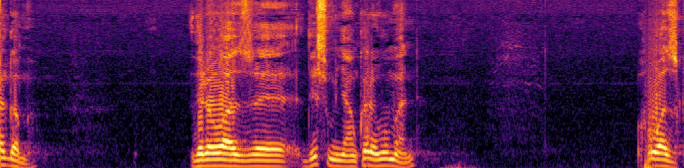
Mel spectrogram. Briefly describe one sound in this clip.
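An elderly man speaks slowly and deliberately into a microphone, with pauses between phrases.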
